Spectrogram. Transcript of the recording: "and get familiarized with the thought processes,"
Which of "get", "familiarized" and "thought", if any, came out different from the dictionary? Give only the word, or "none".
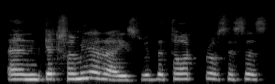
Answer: thought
